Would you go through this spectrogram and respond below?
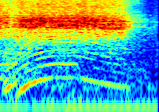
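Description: A Hillbilly's chainsaw revving in the video game Dead by Daylight, with a loud, rising mechanical whine that bends up and then slides back down over about a second and a half, standing alone without talk.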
